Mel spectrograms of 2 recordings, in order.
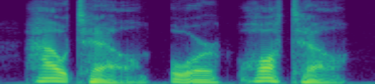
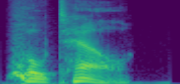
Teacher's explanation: Never pronounce it as hotel or hotel. The stress should be on the second syllable.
